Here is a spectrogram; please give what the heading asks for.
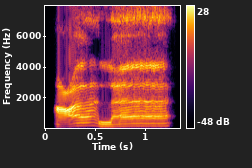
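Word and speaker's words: عَلَى: আলা আল্লাহুম্মা সাল্লি আলা আইনকে হালুকের মধ্যখান থেকে চাপ দিয়ে উচ্চারণ করতে হবে কারণ আইনের মাখরাজ হালুকের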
